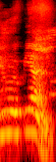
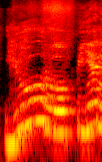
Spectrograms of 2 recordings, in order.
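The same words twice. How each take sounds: First: Said in the usual way. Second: यूरोपियन softly split as यू, रो, पियन; syllable by syllable. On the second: Shown as a demonstration. Teacher showing students how it is said, यूरोपियन in separate syllables. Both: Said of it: "इसको बोलते हैं".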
